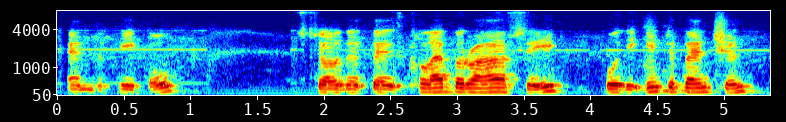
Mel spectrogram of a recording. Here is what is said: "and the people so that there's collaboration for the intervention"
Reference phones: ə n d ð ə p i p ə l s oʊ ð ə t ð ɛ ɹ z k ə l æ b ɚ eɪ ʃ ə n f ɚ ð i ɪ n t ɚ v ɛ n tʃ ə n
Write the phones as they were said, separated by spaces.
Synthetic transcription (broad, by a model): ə n ð ə p i p ə l s oʊ ð ə t ð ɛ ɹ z k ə l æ b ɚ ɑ s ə f ɚ ð i ɪ n t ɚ v ɛ n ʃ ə n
